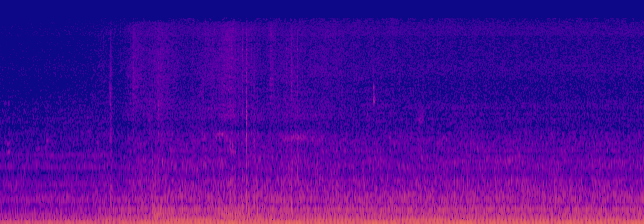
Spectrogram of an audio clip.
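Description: Car driving, heard from inside the cabin: a steady low engine and road rumble that grows a little louder about two seconds in.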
